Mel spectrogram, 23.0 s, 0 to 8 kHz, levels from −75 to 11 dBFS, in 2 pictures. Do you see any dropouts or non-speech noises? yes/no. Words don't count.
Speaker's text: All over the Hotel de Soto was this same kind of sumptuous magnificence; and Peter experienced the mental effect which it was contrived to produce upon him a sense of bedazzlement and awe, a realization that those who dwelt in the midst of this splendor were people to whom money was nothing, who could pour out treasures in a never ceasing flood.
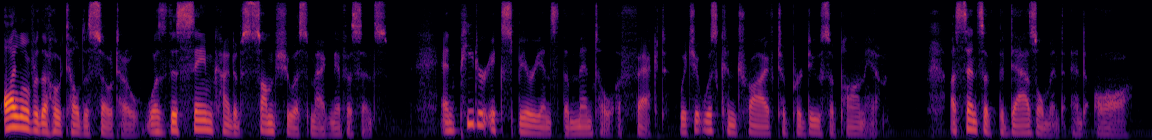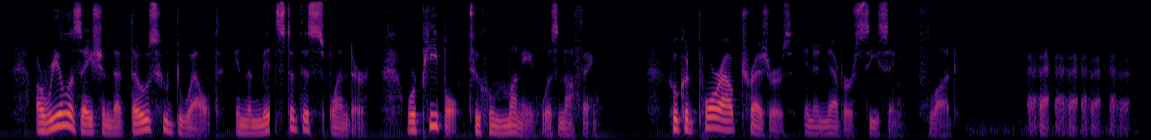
yes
